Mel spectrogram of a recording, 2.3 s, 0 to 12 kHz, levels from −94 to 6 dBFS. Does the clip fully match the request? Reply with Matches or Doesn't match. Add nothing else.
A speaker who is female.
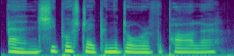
Matches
